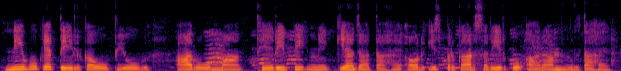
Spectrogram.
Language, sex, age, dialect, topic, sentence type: Hindi, female, 31-35, Marwari Dhudhari, agriculture, statement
